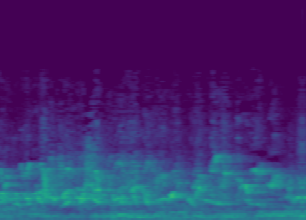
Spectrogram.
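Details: Greater green leafbird delivering a dense, fast chattering song of squeaky, scratchy notes, tumbling high and continuous without pauses, with a faint murmur of low background noise.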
